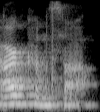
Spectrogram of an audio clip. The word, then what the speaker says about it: Arkansas: well all right um arkansas um you drop the ass the last s yeah i'd have to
